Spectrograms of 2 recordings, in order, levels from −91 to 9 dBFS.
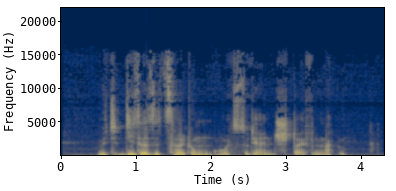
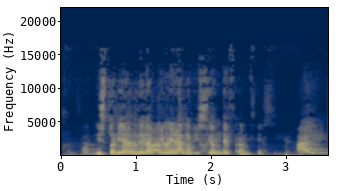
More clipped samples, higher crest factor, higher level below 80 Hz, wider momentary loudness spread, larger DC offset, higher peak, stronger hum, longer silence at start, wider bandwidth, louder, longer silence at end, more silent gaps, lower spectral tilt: neither; about the same, 18 dB vs 16 dB; first, -30 dBFS vs -46 dBFS; second, 9 LU vs 14 LU; neither; about the same, 0 dBFS vs 0 dBFS; neither; first, 0.5 s vs 0.1 s; first, 16.5 kHz vs 13.5 kHz; second, -18 LUFS vs -15 LUFS; first, 0.15 s vs 0 s; neither; about the same, -5.5 dB/octave vs -5 dB/octave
